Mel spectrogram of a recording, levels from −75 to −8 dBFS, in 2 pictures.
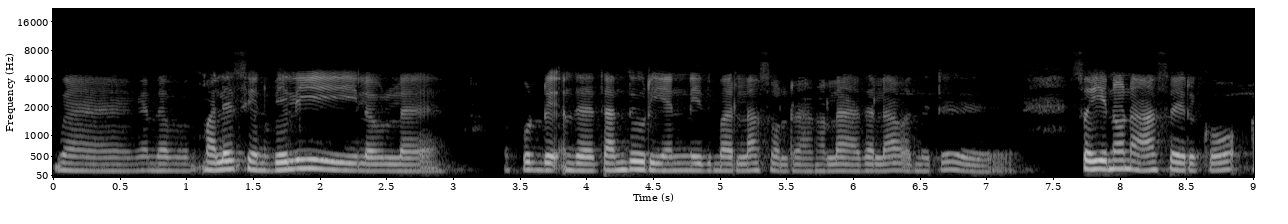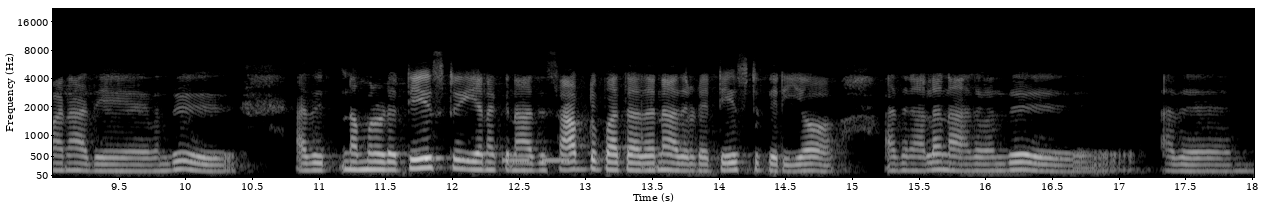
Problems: background sounds at intervals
